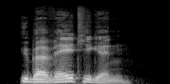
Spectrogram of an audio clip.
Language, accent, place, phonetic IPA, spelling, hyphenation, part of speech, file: German, Germany, Berlin, [yːbɐˈvɛltɪɡn̩], überwältigen, über‧wäl‧ti‧gen, verb, De-überwältigen.ogg
- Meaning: 1. to overwhelm, to subdue, to overpower 2. to dazzle, to impress, to astonish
